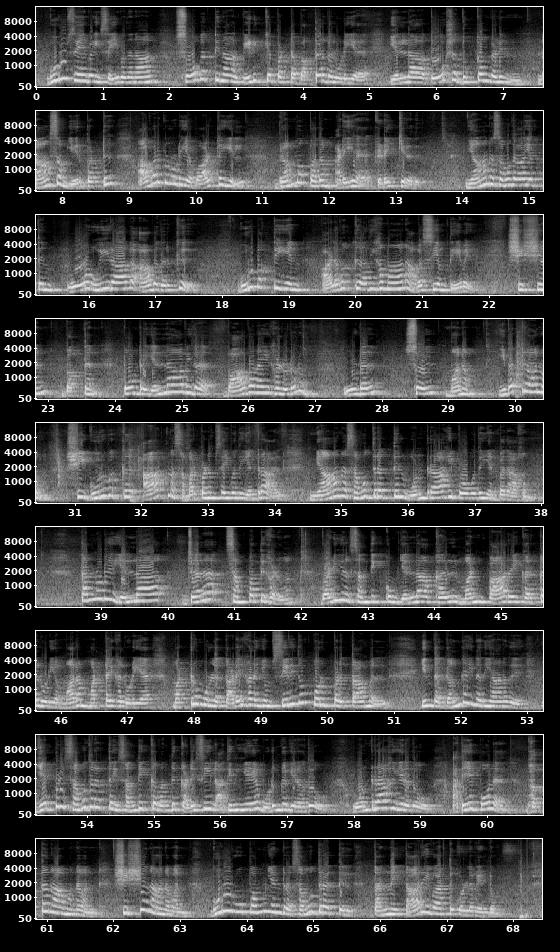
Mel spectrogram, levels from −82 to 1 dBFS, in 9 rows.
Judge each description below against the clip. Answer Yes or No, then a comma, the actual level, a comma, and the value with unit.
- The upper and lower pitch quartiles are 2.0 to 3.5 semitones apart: No, average, 4.6 semitones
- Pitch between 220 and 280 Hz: Yes, very high, 255 Hz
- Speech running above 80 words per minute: No, slow, 75 wpm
